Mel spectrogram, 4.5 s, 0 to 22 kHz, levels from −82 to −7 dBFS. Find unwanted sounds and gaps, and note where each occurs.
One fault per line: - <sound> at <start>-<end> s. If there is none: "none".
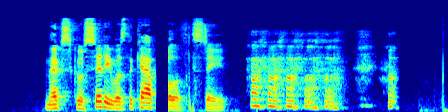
- dropout at 1.6-1.7 s
- laugh at 2.5-4.0 s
